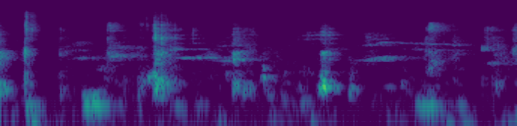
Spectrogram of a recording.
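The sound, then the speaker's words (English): Chewing on crusty homemade sourdough bread with herbes de Provence, with moist, crunchy bites and smacking mouth sounds coming in an irregular rhythm for several seconds, moderately loud, with no talking. “Everyone, this is us eating homemade sourdough bread with herbs de Provence.”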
